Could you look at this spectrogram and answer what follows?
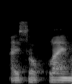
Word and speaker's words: isocline: Kalau bahasa Inggris mungkin apa pengucapannya mungkin nggak isoline ya, tapi isocline mungkin ya.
